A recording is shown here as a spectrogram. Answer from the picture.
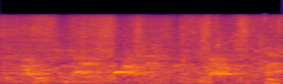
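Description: A dog barking a few times in short bursts.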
